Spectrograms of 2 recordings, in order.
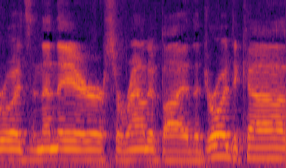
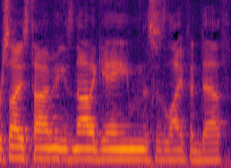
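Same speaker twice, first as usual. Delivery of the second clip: plain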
